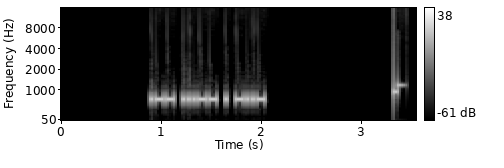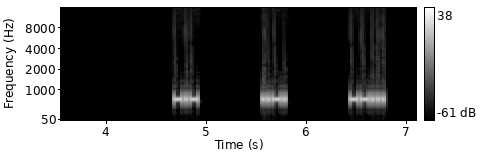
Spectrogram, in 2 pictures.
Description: Morse code, heard as a keyed tone, about 44 wpm, spaced as for 21 wpm, 700 Hz. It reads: W3EX KF7
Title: USA Call Signs - 8x Character Spacing - 45wpm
